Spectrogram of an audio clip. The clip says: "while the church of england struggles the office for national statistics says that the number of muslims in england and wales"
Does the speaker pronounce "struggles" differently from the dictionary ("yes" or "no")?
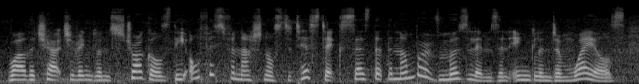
no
